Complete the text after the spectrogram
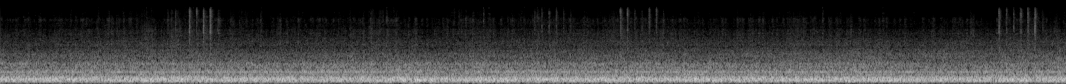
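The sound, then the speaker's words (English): Steady, continuous drone of a car on the move, with a low engine hum and rumbling road noise at an even, unbroken loudness throughout, and no voices. “I swear to God, car, if you're that close behind me, I'll fucking pull my brakes.”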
